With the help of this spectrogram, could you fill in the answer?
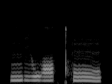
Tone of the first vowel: high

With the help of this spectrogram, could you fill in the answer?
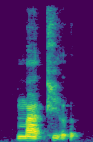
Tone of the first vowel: low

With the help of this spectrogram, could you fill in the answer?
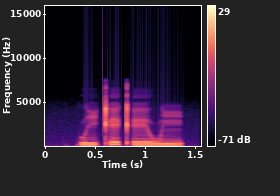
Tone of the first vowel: low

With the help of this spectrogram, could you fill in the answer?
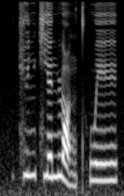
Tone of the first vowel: high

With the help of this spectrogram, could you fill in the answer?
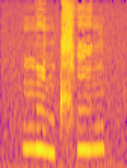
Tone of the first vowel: falling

